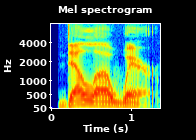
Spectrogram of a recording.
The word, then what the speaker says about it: Delaware: Delaware. Stress on Dell. The ending where rhymes with care.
